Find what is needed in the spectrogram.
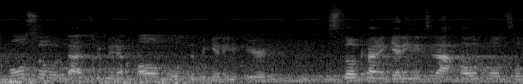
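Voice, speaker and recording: Over loud background noise and audible room echo, a man talks at a very fast pace. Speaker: fitness coach. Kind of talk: workout explanation. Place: gym. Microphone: camera far.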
